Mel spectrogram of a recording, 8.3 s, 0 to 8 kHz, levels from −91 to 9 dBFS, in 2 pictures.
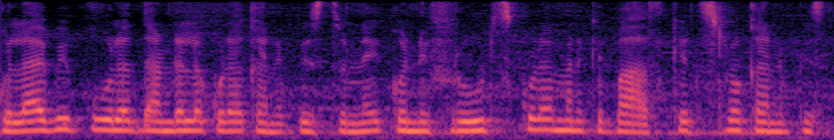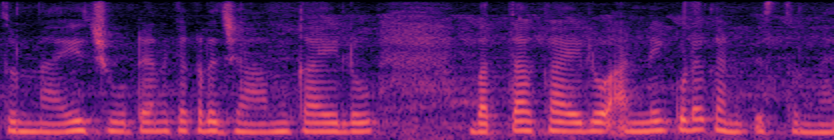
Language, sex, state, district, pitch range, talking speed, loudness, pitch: Telugu, female, Andhra Pradesh, Visakhapatnam, 185-205 Hz, 150 wpm, -26 LUFS, 195 Hz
